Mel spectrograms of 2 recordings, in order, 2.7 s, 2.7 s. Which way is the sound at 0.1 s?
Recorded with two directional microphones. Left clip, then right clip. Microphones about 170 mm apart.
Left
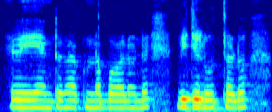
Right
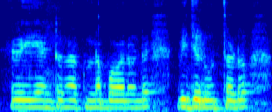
25° left (ahead or behind).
